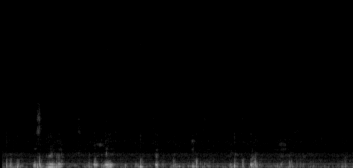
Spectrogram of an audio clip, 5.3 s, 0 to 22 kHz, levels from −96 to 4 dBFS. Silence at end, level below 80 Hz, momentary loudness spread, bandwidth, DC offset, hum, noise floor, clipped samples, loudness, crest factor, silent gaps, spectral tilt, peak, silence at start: 0.1 s; -80 dBFS; 20 LU; 7.2 kHz; under 0.1%; none; -69 dBFS; under 0.1%; -47 LUFS; 20 dB; none; -10 dB/octave; -28 dBFS; 0.1 s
